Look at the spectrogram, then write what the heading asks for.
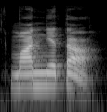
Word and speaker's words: मान्यता: मान्यता, आसान है ये, मान्यता, आधे न का उच्चारण आ रहा है तो इस तरह से आधा न बनेगा, मान्यता।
